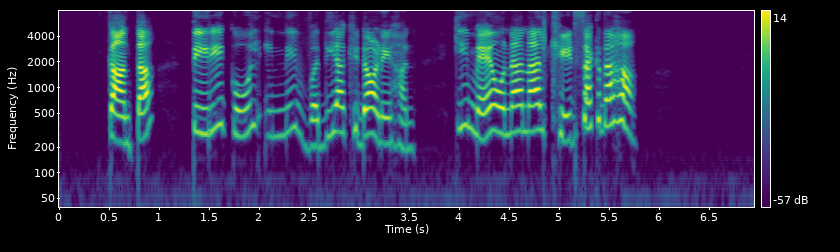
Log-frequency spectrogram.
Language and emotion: Punjabi, happy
